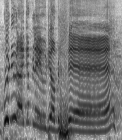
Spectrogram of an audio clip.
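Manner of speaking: high, toothy posh English offer; a prim English girl offering; toothy English accent. Pretend. Mocking an English girl offering a blowjob, in a high toothy English accent.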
